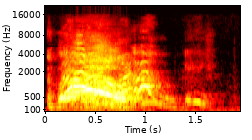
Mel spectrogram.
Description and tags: Small crowd being startled
alarm, audience, crowd, group, shock, startle, studio, surprise, theater, theatre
